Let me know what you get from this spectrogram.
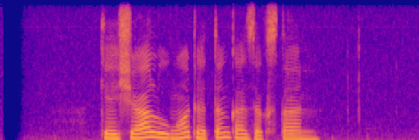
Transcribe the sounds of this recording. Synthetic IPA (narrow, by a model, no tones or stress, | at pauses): keʃaluŋɔd̥ä̤t̪əŋkazakst̪an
